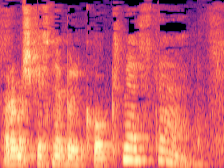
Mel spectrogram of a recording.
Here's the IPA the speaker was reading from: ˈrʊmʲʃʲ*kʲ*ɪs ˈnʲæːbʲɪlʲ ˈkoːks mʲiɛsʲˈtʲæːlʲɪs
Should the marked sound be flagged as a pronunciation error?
no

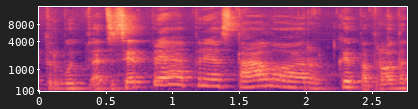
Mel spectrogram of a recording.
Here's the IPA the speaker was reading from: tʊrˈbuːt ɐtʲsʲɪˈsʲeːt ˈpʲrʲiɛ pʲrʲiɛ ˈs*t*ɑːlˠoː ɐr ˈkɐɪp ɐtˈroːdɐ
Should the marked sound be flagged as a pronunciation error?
no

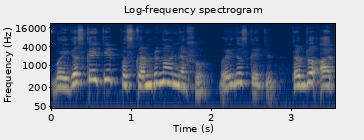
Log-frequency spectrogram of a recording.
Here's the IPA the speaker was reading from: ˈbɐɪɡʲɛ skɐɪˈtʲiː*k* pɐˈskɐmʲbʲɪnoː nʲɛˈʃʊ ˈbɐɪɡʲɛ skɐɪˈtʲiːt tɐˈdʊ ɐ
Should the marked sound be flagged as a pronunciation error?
yes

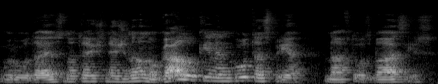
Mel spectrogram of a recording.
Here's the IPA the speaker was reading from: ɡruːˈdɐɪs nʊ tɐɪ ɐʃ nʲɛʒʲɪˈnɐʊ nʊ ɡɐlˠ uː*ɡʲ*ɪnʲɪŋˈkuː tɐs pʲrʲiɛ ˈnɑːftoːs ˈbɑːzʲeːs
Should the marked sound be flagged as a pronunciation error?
yes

